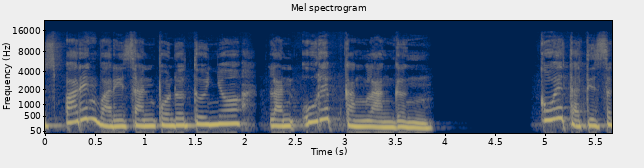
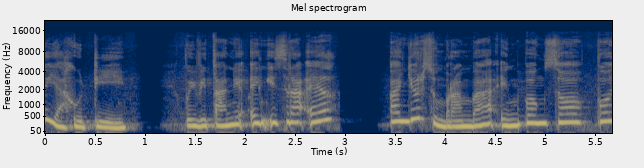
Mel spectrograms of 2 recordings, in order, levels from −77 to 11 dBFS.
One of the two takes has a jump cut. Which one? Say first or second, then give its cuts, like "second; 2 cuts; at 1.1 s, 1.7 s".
second; 2 cuts; at 2.0 s, 4.7 s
